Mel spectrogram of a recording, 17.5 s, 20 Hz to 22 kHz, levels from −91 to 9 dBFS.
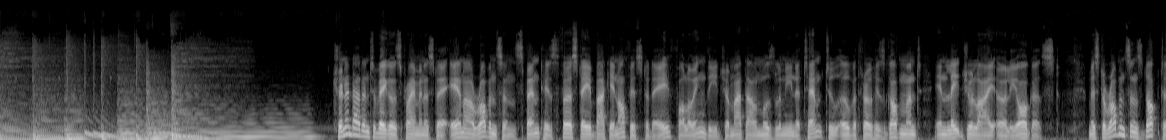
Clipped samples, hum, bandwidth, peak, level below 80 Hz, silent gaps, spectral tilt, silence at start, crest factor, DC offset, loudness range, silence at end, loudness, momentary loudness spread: under 0.1%; none; 7.4 kHz; -6 dBFS; -34 dBFS; none; -9 dB/octave; 0 s; 18 dB; under 0.1%; 3 LU; 0 s; -24 LUFS; 9 LU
